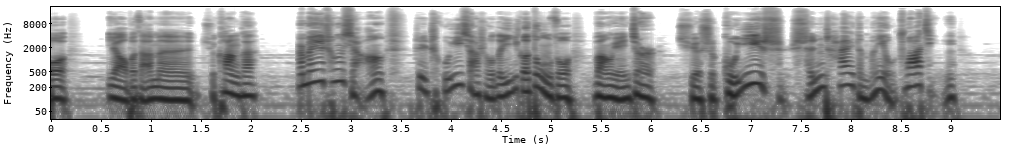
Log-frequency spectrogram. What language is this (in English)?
Chinese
